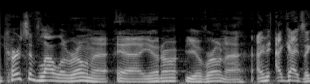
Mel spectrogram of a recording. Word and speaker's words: La Llorona: You say it like an American. La Llorona.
